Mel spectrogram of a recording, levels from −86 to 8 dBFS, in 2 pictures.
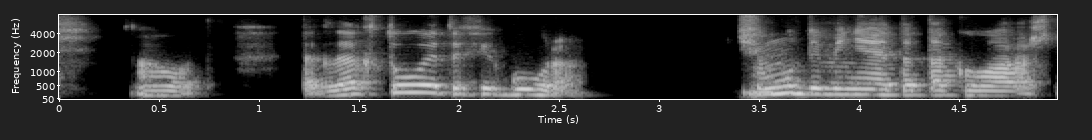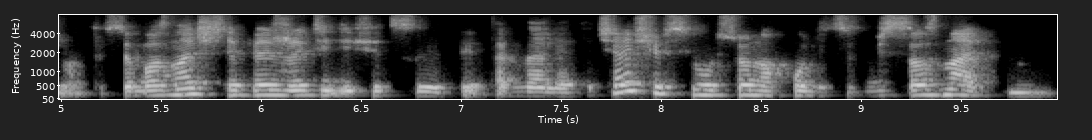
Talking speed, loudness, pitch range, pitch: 170 wpm, -17 LUFS, 160-210 Hz, 175 Hz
